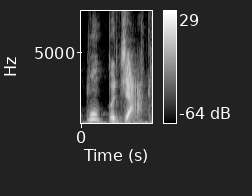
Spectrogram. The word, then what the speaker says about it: Pumpa Jack: They're like, yeah, there are these fish called Pumpa Jack. That's how they say it. Pumpa Jack.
